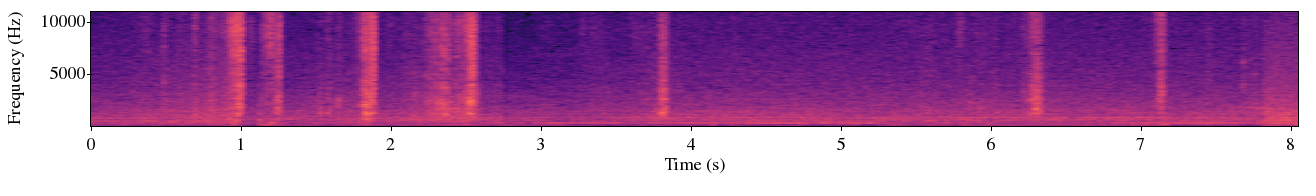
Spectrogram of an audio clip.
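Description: Small plastic spreader working Bondo body filler over a metal quarter panel: a few short, scattered scrapes over a steady low hum.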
